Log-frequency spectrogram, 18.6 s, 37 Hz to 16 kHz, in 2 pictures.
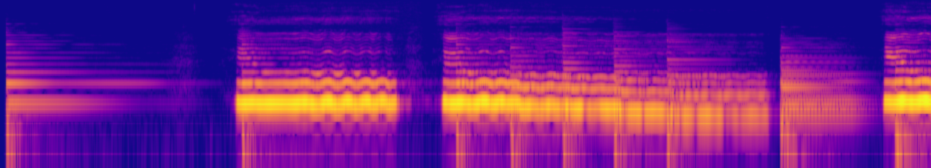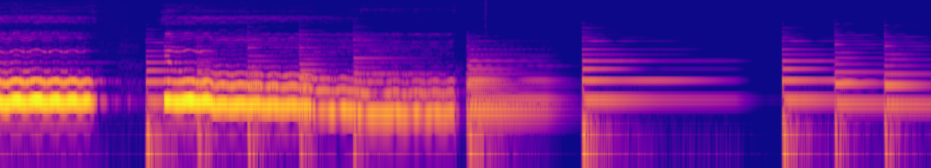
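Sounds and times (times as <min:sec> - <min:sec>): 
person singing ascending 5-note scale on yoo as vocal exercise: 0:02.4 - 0:07.7, 0:08.8 - 0:14.0.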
